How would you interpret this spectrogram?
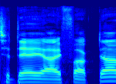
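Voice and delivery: ordinary talk

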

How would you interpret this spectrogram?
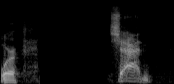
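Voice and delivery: breathy, whispered cartoon critter voice. Reading movie news aloud to a co-host, breaking into a Minion voice. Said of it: "That was my impression of a minion".

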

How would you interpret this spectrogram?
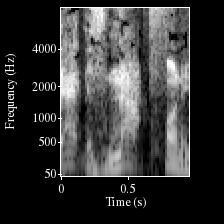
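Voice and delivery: mad, scolding, angry woman's voice. Retelling a woman reacting to a joke while her husband laughs: imitating a mad woman. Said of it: "She was mad at both of us".

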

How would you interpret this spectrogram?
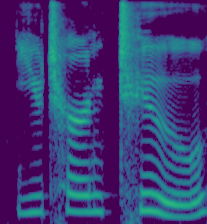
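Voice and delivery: speaking very slowly, stretched.

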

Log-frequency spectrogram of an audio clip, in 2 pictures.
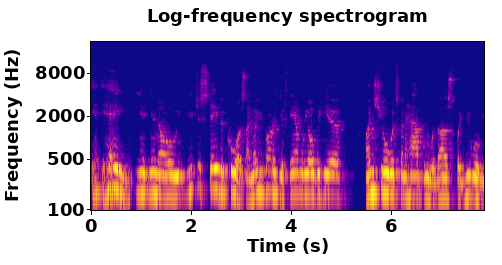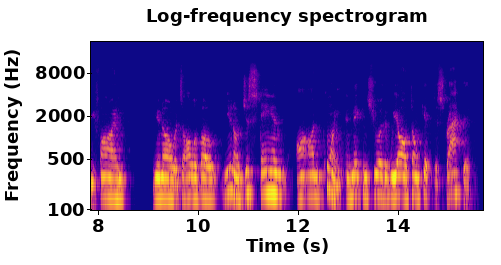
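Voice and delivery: usual speaking voice

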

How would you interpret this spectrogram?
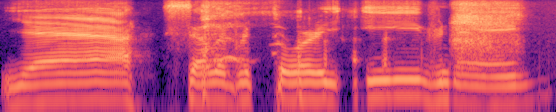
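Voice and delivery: suggestive, insinuating tone with drawn-out "yeah". Imitating the other speaker's hinting tone about a celebratory evening: imitating a suggestive tone. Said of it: "what you were trying to get at with the tone in your voice".

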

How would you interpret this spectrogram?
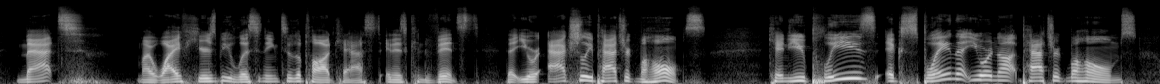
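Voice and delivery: plain

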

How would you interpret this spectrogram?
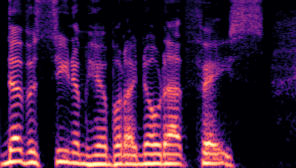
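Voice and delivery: put-on heavy, thick New York accent, bouncer-style voice. Retelling a story, the speaker quotes a bar bouncer, thick New York accent. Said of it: "the bouncer's got like a thick New York accent".

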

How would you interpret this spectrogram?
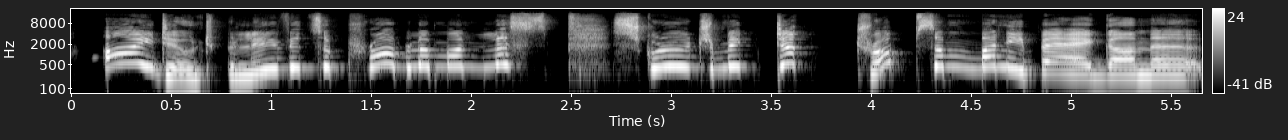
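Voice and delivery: very high, plummy, posh, odd-sounding voice. Describing candidates who never ran for office, quoting them in a put-on voice. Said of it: "I didn't know you were going to do a voice".

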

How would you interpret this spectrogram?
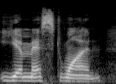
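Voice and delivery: acted, mean-spirited, snotty, snide, nasty tone. Retelling a film scene where a character speaks to him: imitating a nasty tone. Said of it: "she says to him in a really shitty way".

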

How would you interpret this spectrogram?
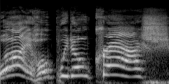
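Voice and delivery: very high, dead-serious, loud near-shout. Retelling a child's remark while boarding a plane: imitating a serious, very loud child. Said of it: "It just sounds like he's yelling".

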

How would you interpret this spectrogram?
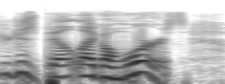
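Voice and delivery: plain

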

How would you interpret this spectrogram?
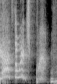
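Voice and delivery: shouting in character voice. Casting a spell and shouting to companions in character: in-character shout. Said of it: "Can I shout to my compatriots and be like".

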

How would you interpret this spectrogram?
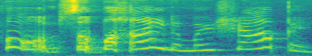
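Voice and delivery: very high, fretful, frazzled, whiny voice. Asking another speaker about holiday shopping, doing an impression of a behind-schedule shopper. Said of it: "a very flattering impression you've done of me".

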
